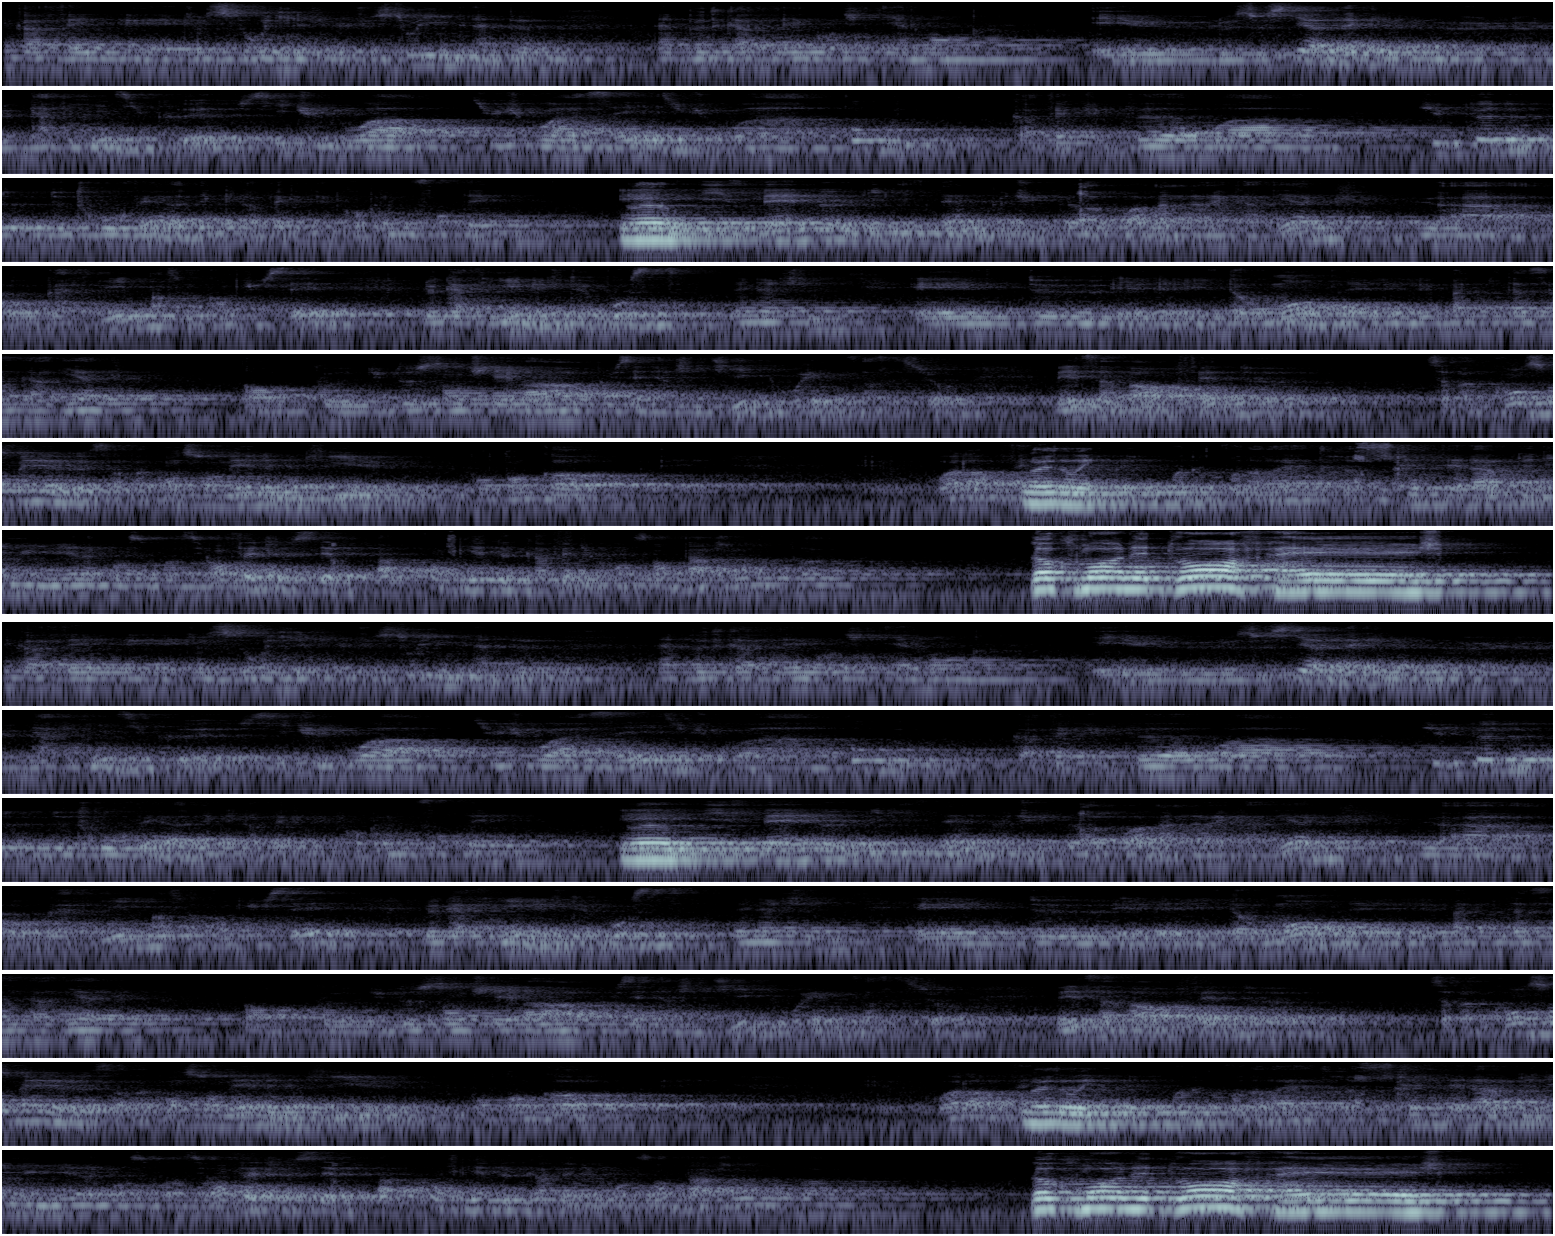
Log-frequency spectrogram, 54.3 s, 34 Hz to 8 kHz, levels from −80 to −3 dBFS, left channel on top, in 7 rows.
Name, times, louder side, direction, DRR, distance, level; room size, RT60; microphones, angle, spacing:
voice 1, 0.1-4.8 5.4-12.3 12.8-14.3 14.8-18.0 18.6-31.6 32.2-37.6 38.1-42.7 43.0-50.7, left 1 dB, 55° left, -1 dB, 5.4 m, -41 dB
voice 2, 18.6-19.0 43.9-44.2 51.7-53.7, left 2 dB, 75° left, 9 dB, 1.7 m, -25 dB
24.5 x 14.5 x 7.7 m, 2.6 s
head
